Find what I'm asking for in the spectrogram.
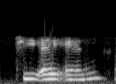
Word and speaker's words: Tanija: Tanija.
